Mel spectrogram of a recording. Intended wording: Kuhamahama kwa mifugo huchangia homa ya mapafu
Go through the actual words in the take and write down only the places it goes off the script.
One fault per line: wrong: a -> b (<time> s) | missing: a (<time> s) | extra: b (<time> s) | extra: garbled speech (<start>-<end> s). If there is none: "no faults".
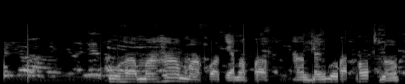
missing: mifugo huchangia homa (2.2 s)
extra: garbled speech (2.9-4.0 s)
